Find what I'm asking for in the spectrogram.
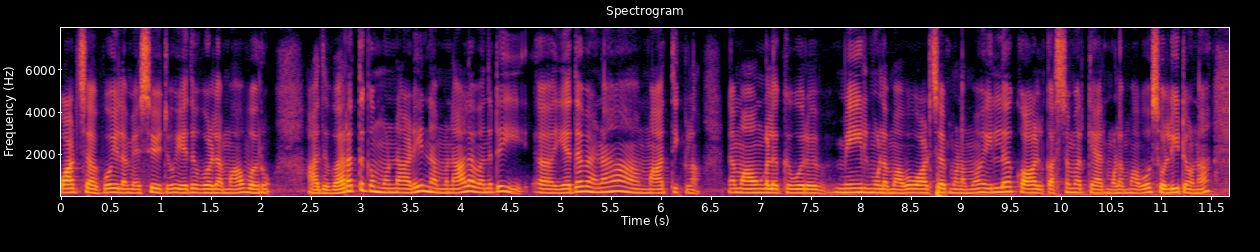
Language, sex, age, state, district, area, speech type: Tamil, female, 30-45, Tamil Nadu, Chennai, urban, spontaneous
